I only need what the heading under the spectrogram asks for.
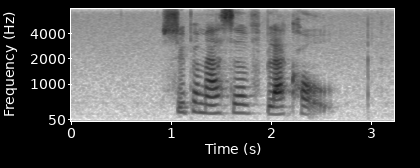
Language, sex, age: English, female, 19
